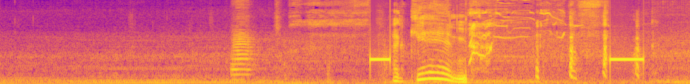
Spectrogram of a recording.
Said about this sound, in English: It's probably a sewer truck. It's, you know, pumping out someone's shit. It's, we get trucks on this road. I can't barely fit two cars.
